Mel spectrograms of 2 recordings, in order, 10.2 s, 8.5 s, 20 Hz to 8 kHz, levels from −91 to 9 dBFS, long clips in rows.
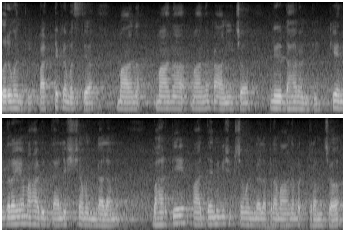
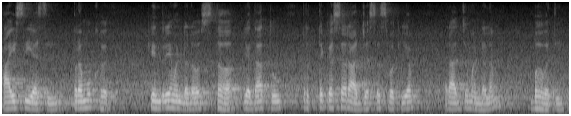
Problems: constant background noise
